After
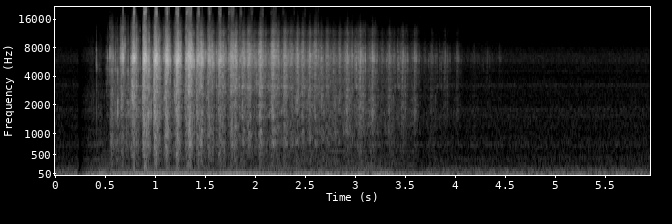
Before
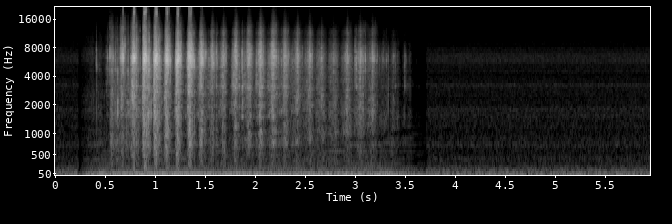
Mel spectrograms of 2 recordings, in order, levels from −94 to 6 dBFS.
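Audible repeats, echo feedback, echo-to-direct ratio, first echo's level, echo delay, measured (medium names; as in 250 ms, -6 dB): 3, 23%, -8.5 dB, -8.5 dB, 423 ms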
